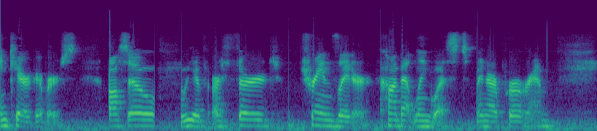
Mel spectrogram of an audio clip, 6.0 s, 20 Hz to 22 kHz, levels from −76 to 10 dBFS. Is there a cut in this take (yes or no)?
no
